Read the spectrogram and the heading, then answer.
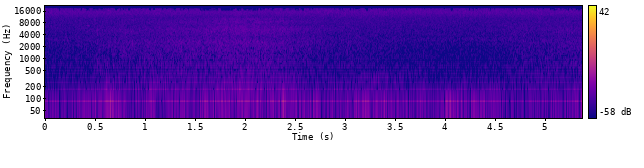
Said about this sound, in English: As you listen to the waves, let them remind you of the vastness of the world beyond computers and smartphones.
